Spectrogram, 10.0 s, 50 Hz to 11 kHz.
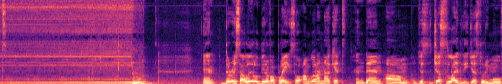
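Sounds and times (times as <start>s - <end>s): stepper motor hum: 0.0s - 3.0s.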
